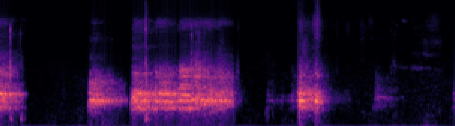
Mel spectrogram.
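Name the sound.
dogs barking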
